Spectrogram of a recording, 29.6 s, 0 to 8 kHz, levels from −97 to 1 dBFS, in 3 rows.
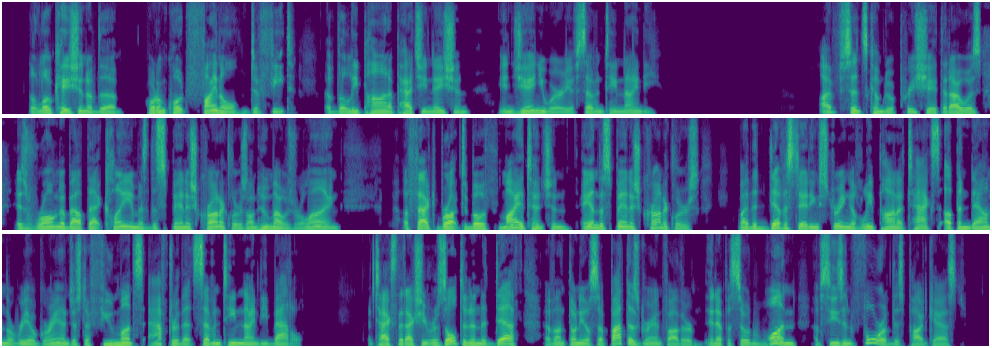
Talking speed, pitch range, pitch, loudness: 185 wpm, 110-135 Hz, 120 Hz, -24 LUFS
